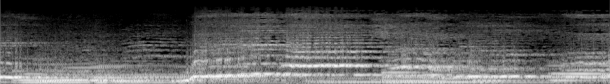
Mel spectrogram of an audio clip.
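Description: Gospel song performed live by a band: a woman singing lead over keyboard, bass and drums, holding long notes and sliding up into a high note about two seconds in.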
